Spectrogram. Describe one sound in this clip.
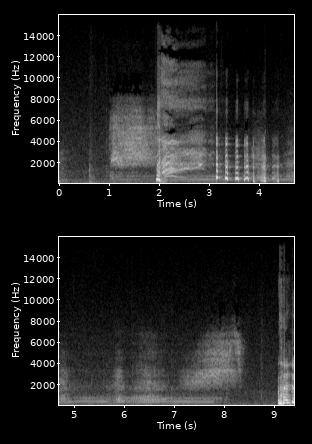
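A toy lightsaber hums and whooshes as it swings.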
